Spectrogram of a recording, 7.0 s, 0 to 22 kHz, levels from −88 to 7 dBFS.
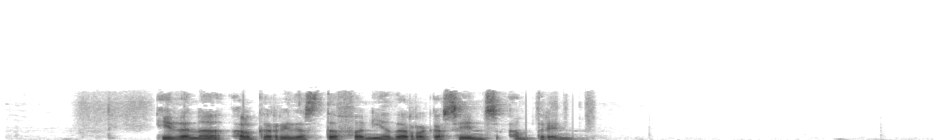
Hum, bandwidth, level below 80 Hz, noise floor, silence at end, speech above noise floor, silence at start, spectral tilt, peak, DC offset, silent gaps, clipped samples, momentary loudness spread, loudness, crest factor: none; 8.2 kHz; -60 dBFS; -87 dBFS; 2.6 s; 63 dB; 1.2 s; -5 dB/octave; -6 dBFS; under 0.1%; none; under 0.1%; 8 LU; -23 LUFS; 20 dB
